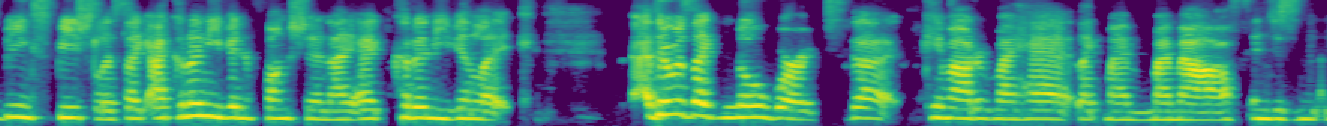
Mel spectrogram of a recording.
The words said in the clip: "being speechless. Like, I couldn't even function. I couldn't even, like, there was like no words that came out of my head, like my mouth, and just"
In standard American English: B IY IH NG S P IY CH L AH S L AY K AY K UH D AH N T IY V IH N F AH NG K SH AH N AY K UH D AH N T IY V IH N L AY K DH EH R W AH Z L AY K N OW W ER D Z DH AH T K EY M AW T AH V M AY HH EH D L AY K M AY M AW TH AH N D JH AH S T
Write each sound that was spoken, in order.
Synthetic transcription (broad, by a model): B IY IH NG S P IY CH L AH S L AY K AY K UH D N T IY V IH N F AH NG K SH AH N AY K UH D N T IY V IH N L AY K DH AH R W AH Z L AY K N OW W ER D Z DH AH T K EY M AW T AH V M AY HH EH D L AY K M AY M AW TH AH N JH AH S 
